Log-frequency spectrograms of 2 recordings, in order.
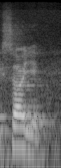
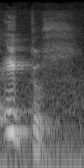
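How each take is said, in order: First: The word is read as 'ixoye'. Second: The word is read as 'ictus'. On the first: The speaker calls it wrong. "no se lee Ixoye" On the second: The speaker calls it right. "Entonces se pronuncia ictus"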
